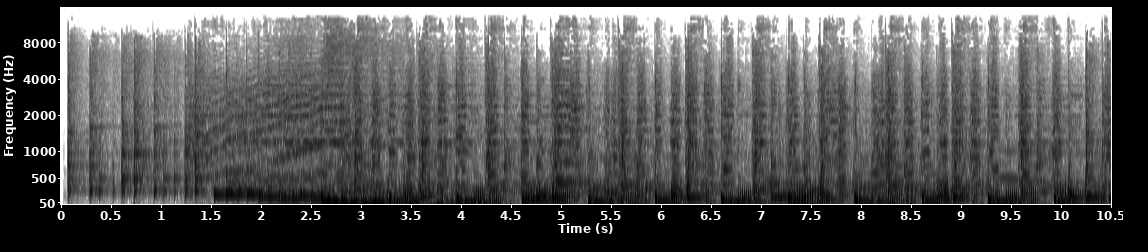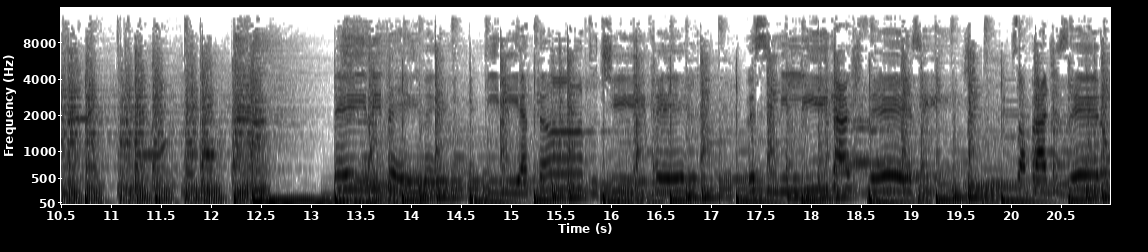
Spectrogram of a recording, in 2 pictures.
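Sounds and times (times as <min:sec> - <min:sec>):
MPB samba music: 0:00.0 - 0:20.9.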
